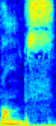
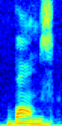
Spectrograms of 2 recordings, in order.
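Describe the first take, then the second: First: A B sound is heard after the M. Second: No B sound is heard after the M. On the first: The speaker calls it wrong. "not bombs" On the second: The speaker calls it right. "the B is silent. So you stop at M"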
